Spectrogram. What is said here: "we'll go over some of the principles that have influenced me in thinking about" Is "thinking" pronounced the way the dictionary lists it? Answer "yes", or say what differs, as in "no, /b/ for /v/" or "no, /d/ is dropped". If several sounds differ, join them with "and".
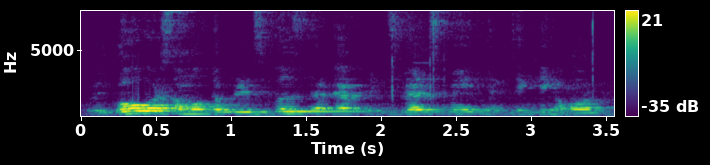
no, /t/ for /θ/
